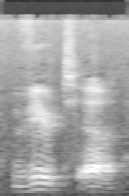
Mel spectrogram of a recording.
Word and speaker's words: wird: When I look back at it, wird, he will sing. Wird. It's spelled with a D. Now it has that sound of T, at least to an English speaker's ear.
